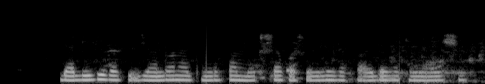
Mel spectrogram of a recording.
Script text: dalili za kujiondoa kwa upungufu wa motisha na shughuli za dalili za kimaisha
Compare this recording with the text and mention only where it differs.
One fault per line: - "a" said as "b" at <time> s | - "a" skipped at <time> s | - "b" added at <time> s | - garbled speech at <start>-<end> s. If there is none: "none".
- "kwa" said as "na" at 1.8 s
- "na" said as "kwa" at 2.8 s
- "dalili" said as "kawaida" at 3.5 s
